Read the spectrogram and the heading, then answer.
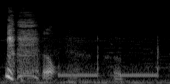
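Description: A quick breathy gasp, then two steady, evenly spaced ringback tones from a phone call to Digambar Sahab, each about half a second long, repeating with no answer and no talk.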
